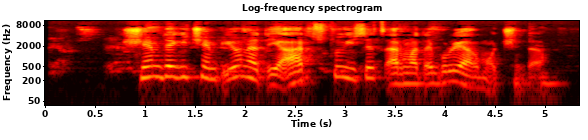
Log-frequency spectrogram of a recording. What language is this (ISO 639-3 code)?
kat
